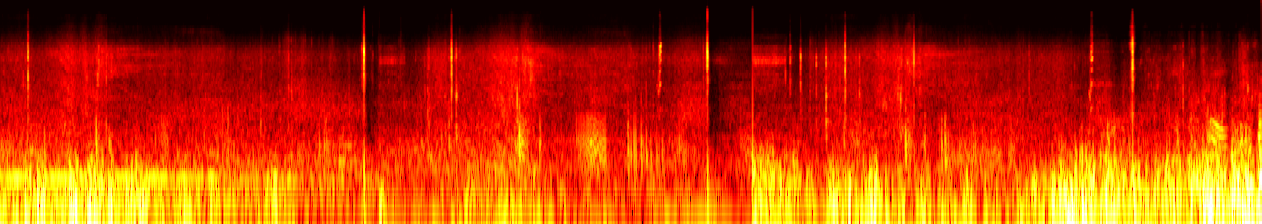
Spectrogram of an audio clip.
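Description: Wind buffeting the microphone, with a handful of sharp clicks and knocks from handling the baitcasting rod and reel while a hooked bass is fought and reeled in.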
